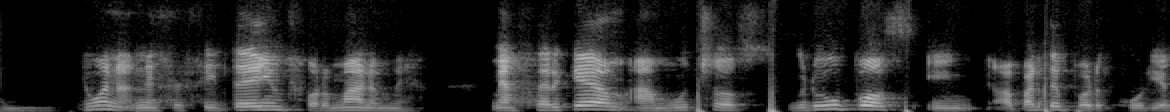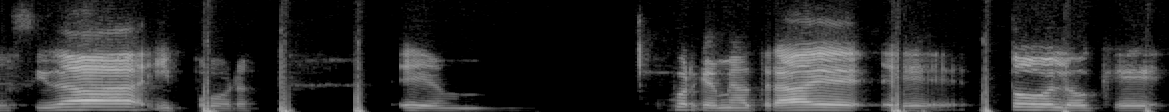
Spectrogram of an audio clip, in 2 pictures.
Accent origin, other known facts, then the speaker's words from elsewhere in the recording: Buenos Aires, Argentina; nací y vivo en Capital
